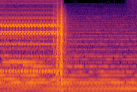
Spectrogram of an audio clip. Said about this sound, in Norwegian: Han er på kontoret i DC, og hun er ute og kjøper juletre sammen med de tre barna de har fått. Og mens han er på kontoret sitt, så ringer plutselig telefonen.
